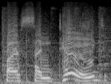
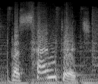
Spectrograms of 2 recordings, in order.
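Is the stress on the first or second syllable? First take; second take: first; second. First: The stress is on the first syllable. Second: The stress is on the second syllable. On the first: The speaker calls it wrong. "This one is not percentage" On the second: The speaker calls it right. "Percent has got a stress"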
